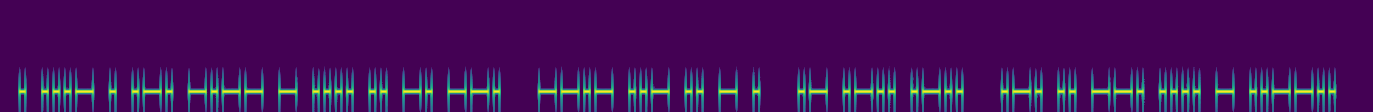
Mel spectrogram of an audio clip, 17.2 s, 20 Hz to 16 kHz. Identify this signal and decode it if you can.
Morse code, heard as a keyed tone, about 17 wpm, 700 Hz. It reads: EVERYTHING QUITE ALL RIGHT?
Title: Sentences from Top 700 Words 17wpm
